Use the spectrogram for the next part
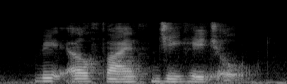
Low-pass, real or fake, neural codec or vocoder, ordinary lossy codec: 7.2 kHz; fake; codec, 16 kHz in and 24 kHz out, 1.1 kbps, FireRedTTS-2 codec; none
